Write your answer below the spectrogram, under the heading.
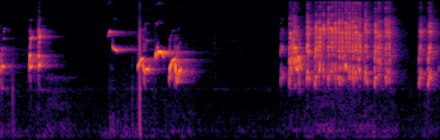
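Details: {'caption': 'Orange-headed thrush singing as a lure for a silent bird: a few scattered whistled notes and a slurred phrase, then a dense scratchy chattering burst after a short silence.'}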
